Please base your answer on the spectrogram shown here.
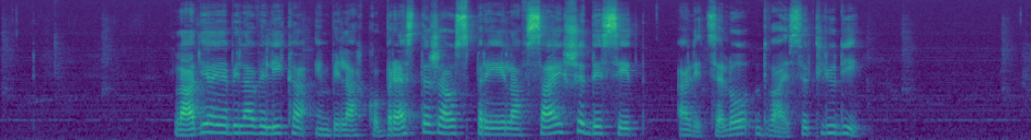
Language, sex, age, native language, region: Slovenian, female, 60+, Slovenian, Drava region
